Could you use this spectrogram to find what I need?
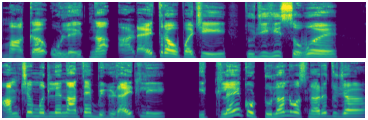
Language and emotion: Goan Konkani, surprised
